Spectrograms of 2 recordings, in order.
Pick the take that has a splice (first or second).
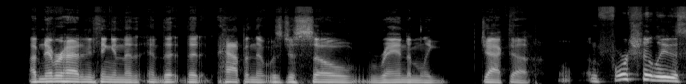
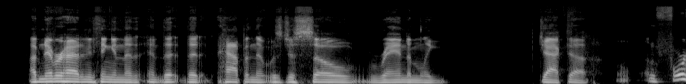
first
